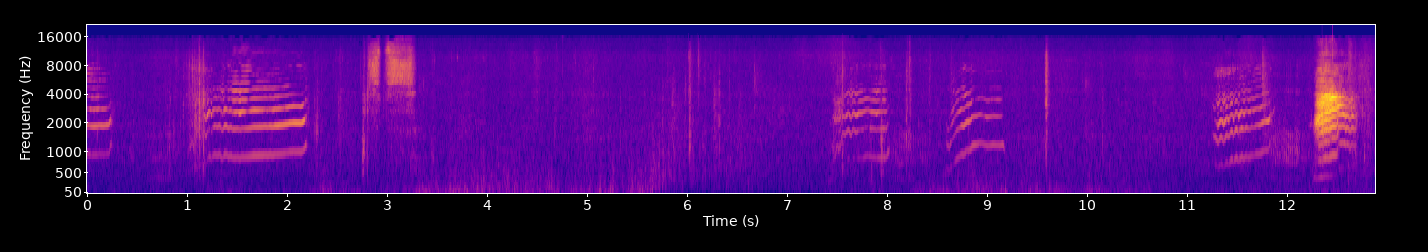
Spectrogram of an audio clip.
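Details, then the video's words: A female cat making weird noises when touched: several loud, bright meows with quavering, stepped pitch, repeated every few seconds, mixed with rustling and handling noises, ending in a sharp, harsh cry. "Meowing cat makes weird noises when I touch her"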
